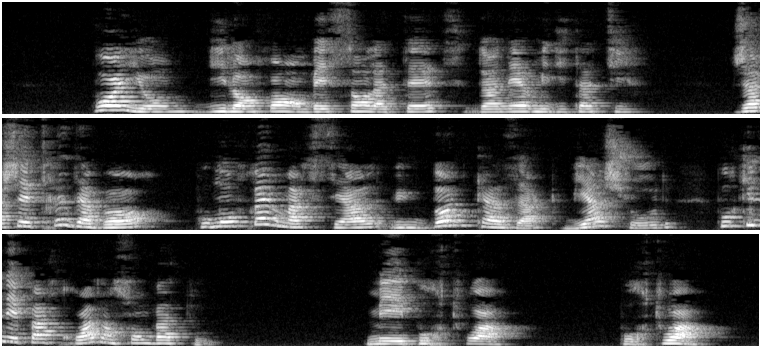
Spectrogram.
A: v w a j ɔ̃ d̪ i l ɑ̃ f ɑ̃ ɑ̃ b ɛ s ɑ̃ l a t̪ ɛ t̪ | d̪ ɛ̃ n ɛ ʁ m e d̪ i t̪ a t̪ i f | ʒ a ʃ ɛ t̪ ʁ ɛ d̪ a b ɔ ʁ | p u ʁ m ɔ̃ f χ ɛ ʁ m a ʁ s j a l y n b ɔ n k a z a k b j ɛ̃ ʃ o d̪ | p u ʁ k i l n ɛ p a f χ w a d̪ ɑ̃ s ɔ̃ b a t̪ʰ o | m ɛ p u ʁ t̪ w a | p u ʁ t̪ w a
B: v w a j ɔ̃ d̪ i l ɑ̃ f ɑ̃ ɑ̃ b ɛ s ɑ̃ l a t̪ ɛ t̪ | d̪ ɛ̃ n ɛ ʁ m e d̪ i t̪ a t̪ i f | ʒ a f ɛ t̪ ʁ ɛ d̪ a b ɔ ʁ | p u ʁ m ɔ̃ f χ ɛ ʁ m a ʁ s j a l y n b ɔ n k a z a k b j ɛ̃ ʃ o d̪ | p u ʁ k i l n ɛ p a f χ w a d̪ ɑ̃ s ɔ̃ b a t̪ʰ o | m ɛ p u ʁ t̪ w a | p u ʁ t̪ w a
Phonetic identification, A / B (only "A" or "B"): A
